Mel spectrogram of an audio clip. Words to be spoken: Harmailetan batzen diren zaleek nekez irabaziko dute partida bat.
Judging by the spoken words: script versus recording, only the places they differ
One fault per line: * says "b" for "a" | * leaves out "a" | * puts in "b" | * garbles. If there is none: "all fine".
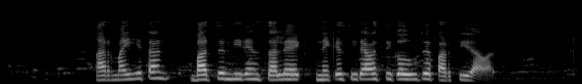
all fine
